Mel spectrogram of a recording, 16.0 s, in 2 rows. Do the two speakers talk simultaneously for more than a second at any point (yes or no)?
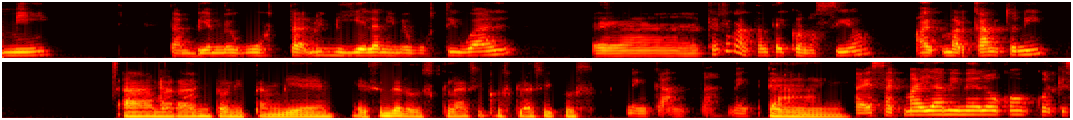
no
